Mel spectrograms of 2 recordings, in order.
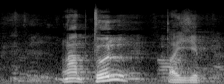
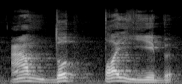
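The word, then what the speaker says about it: Abdut-Tayyib: Cuman agak sulit pengucapannya bagi kita orang Indonesia. Enaknya pakai dul. Ngabdul tayyib. Ngabdul tayyib. Wah, enak nih. Cuman kan pengucapan yang tidak fasih. Abdud tayyib. Ya, ta ini tebal ya, jadi agak sulit dikit.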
